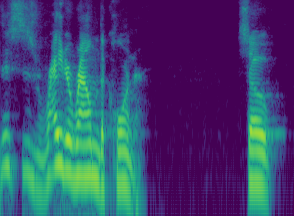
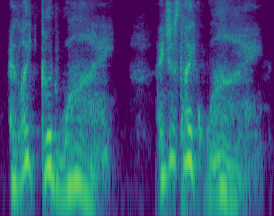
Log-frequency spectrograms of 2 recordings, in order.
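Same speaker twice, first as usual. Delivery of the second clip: a mock whispered confession; 8 dB quieter than usual. The imagined CEO confessing his love of wine, whispered. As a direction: breathe it out in a whisper.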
